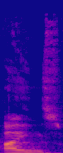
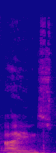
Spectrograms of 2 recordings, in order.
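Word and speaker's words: eins: zero को बोलोगे नल वन को बोलते हैं आइंस वन को बोलोगे आइंस टू को स्वाय स्वाय स्वाय क्या बोलोगे स्वाय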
